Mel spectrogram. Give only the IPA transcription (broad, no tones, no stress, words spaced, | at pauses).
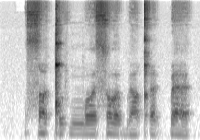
sˤiǃuv ŋ͡mɔɐ̯sɔɐ̯bæqʼi k͡pæ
